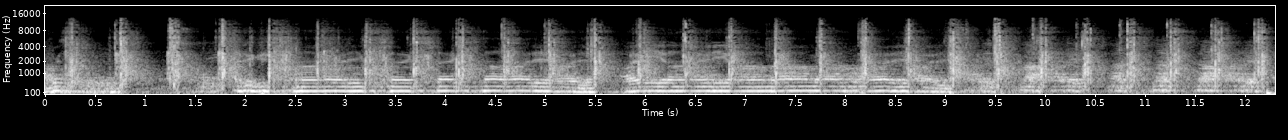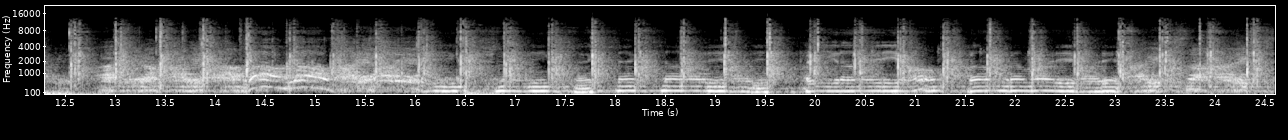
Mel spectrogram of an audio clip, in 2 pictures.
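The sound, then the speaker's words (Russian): Steady rhythmic hand clapping in a quick, even beat during a kirtan runs under a group chanting the Hare Krishna mantra together in sustained, melodic voices, the claps loud and continuous throughout. “Как только мы хлопаем в ладоши, сила киртана сразу в несколько раз увеличивается.”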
